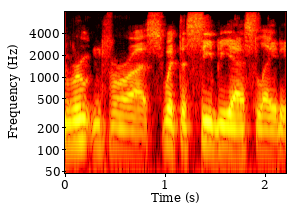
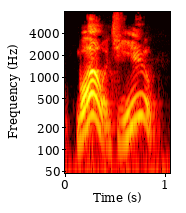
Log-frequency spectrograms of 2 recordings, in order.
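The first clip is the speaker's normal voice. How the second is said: mildly amazed, higher-pitched retelling; starstruck reaction; 7 semitones higher than usual. Retold or imitated. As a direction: replay the amazed greeting, pitched up.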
